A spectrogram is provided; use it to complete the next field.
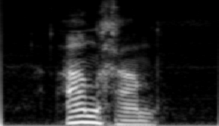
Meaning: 1. to be a concern to, to concern 2. to enter (into something), to begin (something) 3. to start, to turn on (of a machine or device, or lights) 4. to befall, to happen to
- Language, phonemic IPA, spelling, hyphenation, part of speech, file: Dutch, /ˈaːŋɣaːn/, aangaan, aan‧gaan, verb, Nl-aangaan.ogg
